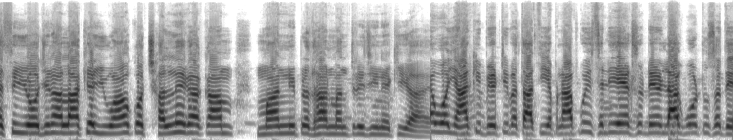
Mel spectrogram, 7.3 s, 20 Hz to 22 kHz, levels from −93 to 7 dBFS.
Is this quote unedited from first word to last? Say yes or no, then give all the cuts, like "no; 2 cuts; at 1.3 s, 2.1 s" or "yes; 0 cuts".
no; 1 cut; at 4.3 s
